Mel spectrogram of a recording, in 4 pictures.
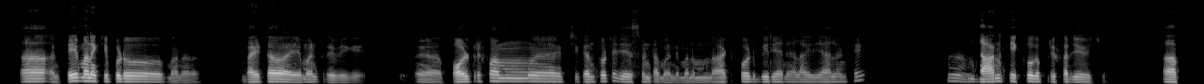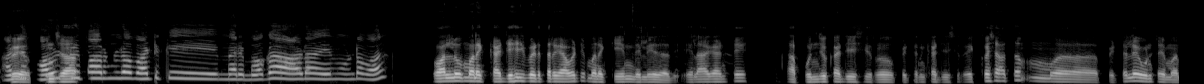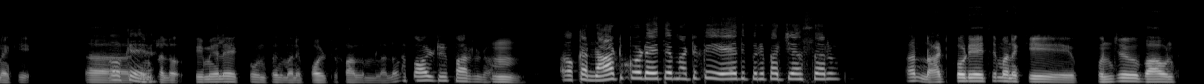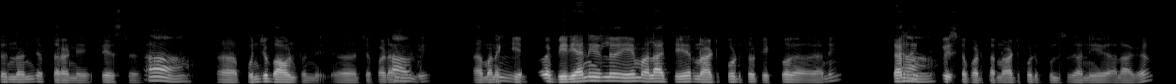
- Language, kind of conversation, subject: Telugu, podcast, వంటను కలిసి చేయడం మీ ఇంటికి ఎలాంటి ఆత్మీయ వాతావరణాన్ని తెస్తుంది?
- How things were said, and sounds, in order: in English: "పౌల్ట్రీ ఫార్మ్"; in English: "ప్రిఫర్"; in English: "పౌల్ట్రీ ఫార్మ్‌లో"; chuckle; in English: "కట్"; other background noise; in English: "కట్"; in English: "కట్"; in English: "పౌల్ట్రీ ఫార్లమ్‌లలో"; in English: "పౌల్ట్రీ ఫార్మ్‌లో"; in English: "ప్రిఫర్"; in English: "టేస్ట్"; in English: "కర్రీస్"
